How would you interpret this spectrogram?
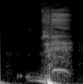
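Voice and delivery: loud high laugh. Real, not acted. Laughing at the memory.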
